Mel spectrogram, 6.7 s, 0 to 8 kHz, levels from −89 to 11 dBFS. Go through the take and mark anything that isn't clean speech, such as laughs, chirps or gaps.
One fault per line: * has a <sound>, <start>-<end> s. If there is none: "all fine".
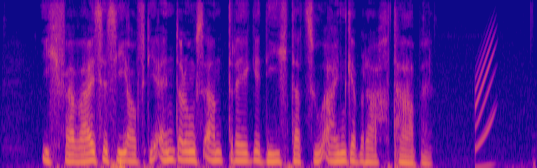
* has a chirp, 5.9-6.2 s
